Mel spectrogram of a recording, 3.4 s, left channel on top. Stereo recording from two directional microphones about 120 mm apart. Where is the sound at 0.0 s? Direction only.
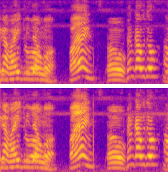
5° right (ahead or behind).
